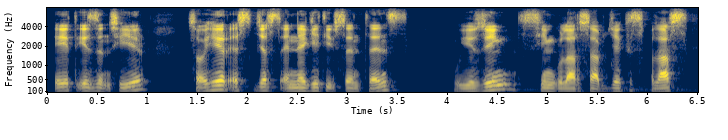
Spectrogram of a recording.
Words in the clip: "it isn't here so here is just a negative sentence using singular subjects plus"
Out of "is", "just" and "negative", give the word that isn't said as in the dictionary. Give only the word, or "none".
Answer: is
